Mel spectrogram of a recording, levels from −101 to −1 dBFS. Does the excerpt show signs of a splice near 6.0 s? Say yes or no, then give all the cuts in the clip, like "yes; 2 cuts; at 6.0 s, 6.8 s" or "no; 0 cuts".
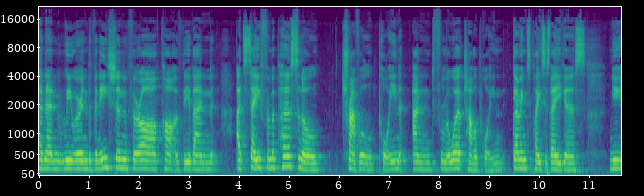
no; 1 cut; at 10.2 s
